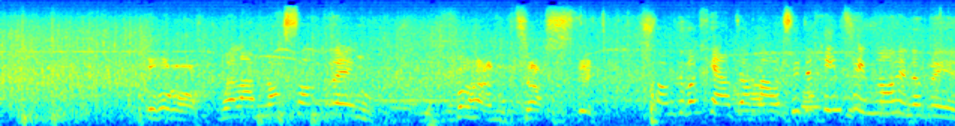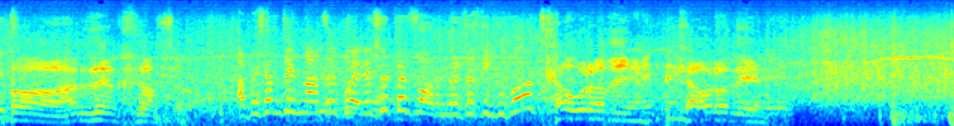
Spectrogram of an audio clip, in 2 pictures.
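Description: A man talks cheerfully up close.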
